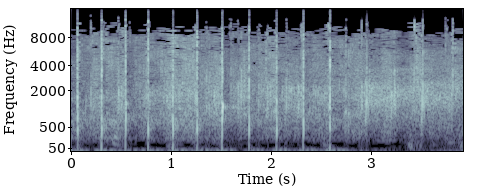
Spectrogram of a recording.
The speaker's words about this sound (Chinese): 啊，牧师问你们一下，今年你们的家庭有带领一个人信主的举手一下。啊，我们替他们鼓掌一下啊！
